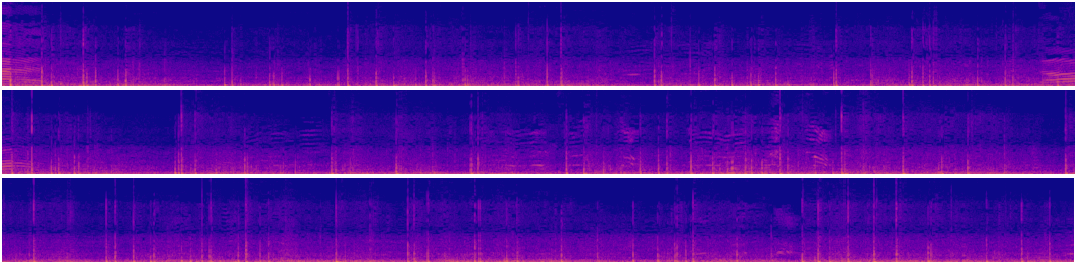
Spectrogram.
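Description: Aerial fireworks display going off continuously: a dense, uneven run of sharp bangs and crackles over a steady low rumble.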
